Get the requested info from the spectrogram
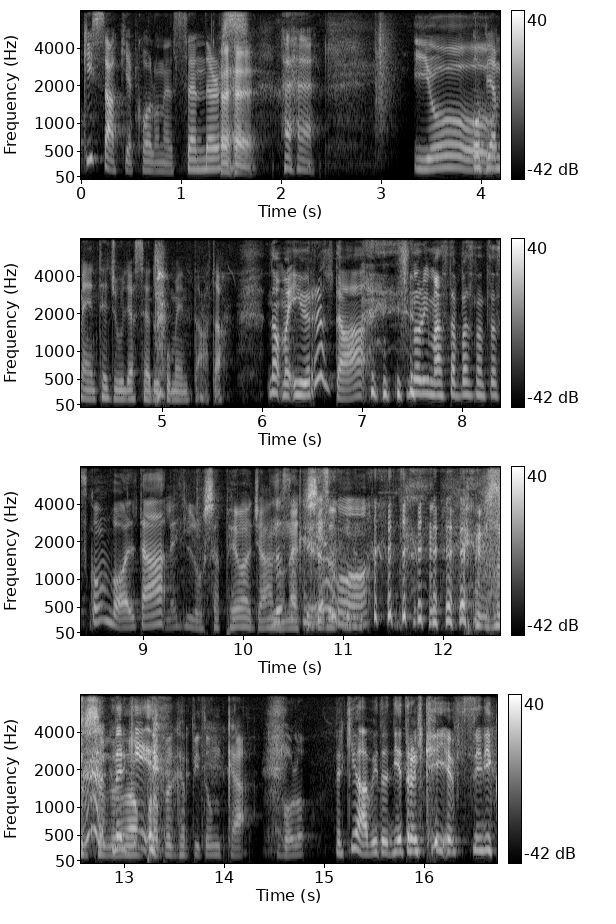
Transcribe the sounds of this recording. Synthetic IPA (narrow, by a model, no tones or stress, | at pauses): k̟isːak̟ːiɛkːɔlonɛlsɛnd̪eɾsɛɛ | iːoovːjament̪ed͡ʒuljasiɛd̪okument̪a̰ːt̪anɔmaioinrealt̪asoːnoɾimast̪aːbːast̪ansaskoɱvɔlt̪alɛjlosapeːvad͡ʒanloosnɛkːst̪ːmo | nosopenaeɾɔːpɾjokapiːt̪ouŋka | volo | perkeijoaːbit̪od̪jɛːt̪ɾoilkʰejɛfsid̪ik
